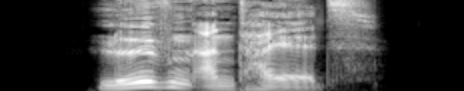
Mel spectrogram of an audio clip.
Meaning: genitive singular of Löwenanteil
- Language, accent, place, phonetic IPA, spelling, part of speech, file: German, Germany, Berlin, [ˈløːvn̩ˌʔantaɪ̯ls], Löwenanteils, noun, De-Löwenanteils.ogg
